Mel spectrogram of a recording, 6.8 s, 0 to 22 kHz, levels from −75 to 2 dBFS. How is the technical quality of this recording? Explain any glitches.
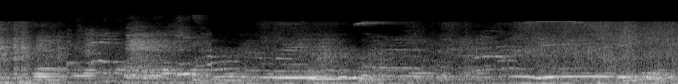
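There's one clear glitch, a wrong sample rate, from 0.67 to 2.11 s. Through that stretch the audio is played back faster than it was captured, with no resampling, so the whole thing runs about 1.38 times too fast and jumps up roughly 5.5 semitones in pitch. That ratio fits 16 kHz material being clocked out at 22 kHz. You hear the sound turn higher and hurried, and then it snaps back to its normal speed and pitch once the section ends.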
